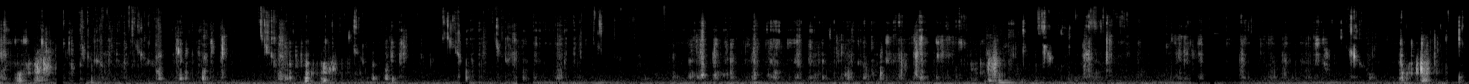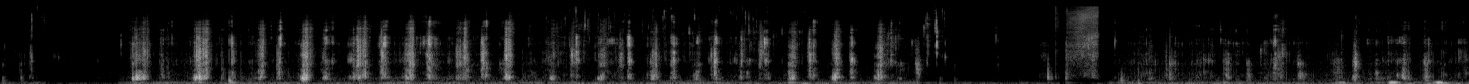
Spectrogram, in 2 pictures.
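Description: Close-miked chewing of Korean bunsik food such as kimbap and rabokki: dense, quick mouth sounds that pause briefly twice, once near the middle and once a few seconds before the end.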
